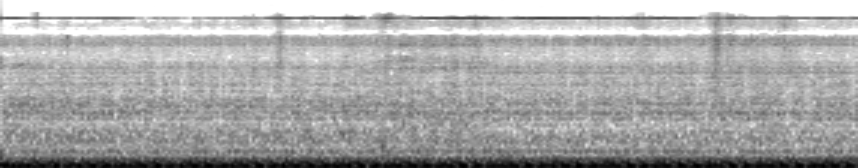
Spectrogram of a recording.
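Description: Deep, even diesel thrum at about three pulses a second that holds steady without surging or misfiring; the small APU engine is running.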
